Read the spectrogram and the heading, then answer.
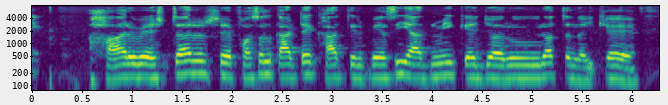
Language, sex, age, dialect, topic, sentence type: Bhojpuri, male, <18, Northern, agriculture, statement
